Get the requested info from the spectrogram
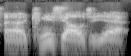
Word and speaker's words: kinesiology: Kinesiology. Is that? – Pretty close. Kinesiology. Yeah.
